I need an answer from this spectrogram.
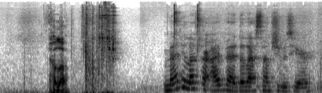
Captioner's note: keys dropping on table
